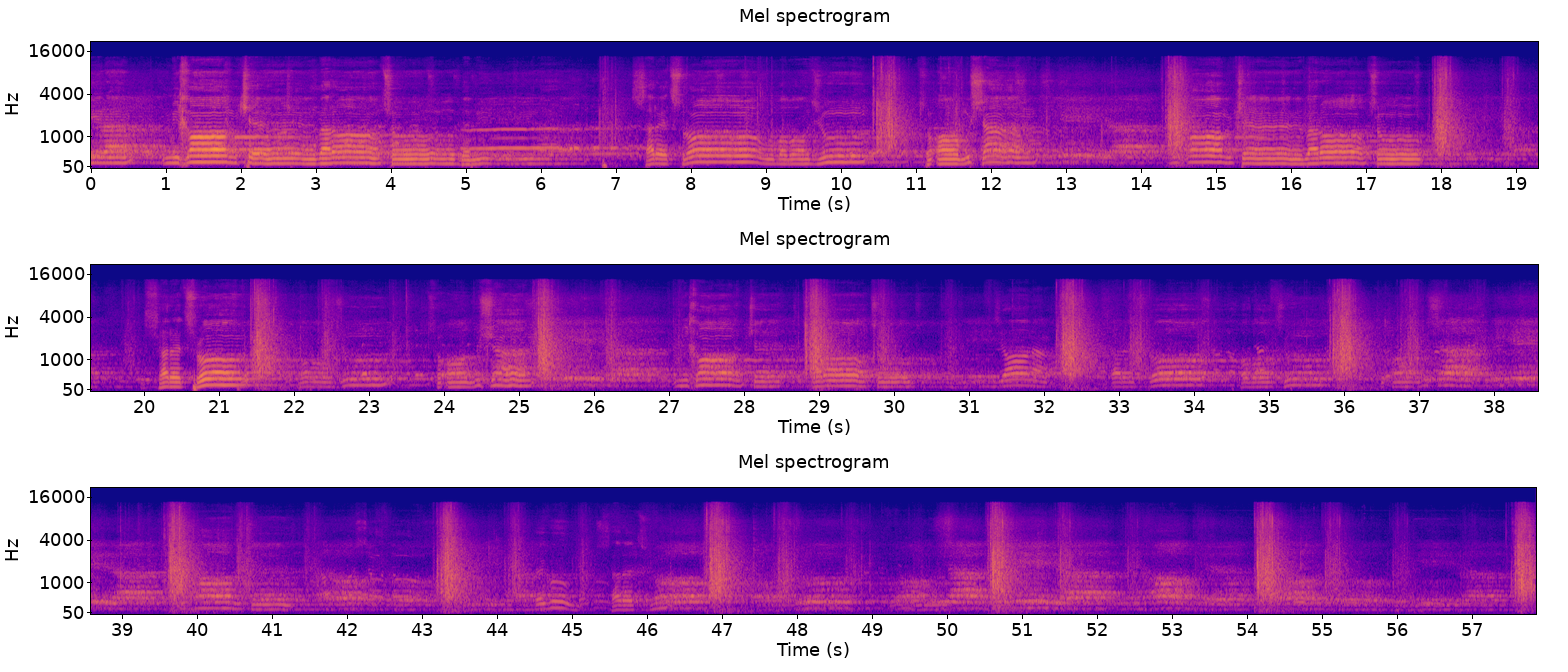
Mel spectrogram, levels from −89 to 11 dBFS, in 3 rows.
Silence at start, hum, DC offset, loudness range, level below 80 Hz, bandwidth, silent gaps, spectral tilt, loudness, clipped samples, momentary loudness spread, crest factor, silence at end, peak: 0 s; none; under 0.1%; 6 LU; -62 dBFS; 14 kHz; none; -3.5 dB/octave; -27 LUFS; under 0.1%; 17 LU; 26 dB; 0 s; -2 dBFS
